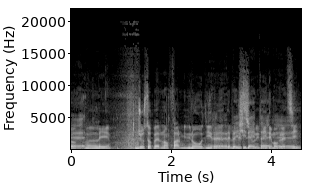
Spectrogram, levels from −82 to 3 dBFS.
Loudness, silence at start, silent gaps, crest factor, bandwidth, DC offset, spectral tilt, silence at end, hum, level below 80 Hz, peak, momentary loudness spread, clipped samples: -24 LUFS; 0 s; none; 18 dB; 20 kHz; under 0.1%; -4 dB/octave; 0 s; none; -54 dBFS; -6 dBFS; 4 LU; under 0.1%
